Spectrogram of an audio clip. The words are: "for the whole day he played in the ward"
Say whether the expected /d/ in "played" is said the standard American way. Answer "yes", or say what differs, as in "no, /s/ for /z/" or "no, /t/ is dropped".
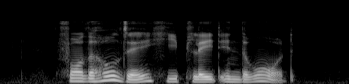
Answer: yes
